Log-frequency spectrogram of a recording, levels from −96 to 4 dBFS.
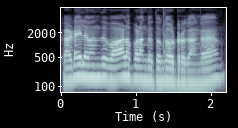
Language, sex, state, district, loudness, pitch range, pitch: Tamil, male, Tamil Nadu, Kanyakumari, -15 LUFS, 135-160 Hz, 145 Hz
